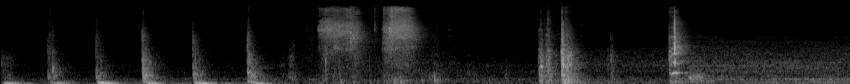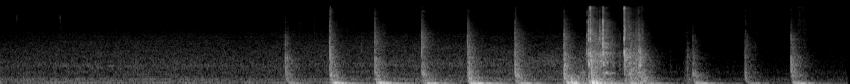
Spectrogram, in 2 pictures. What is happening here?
I walked to the window, moved the curtains, opened the window, walked again and then closed the window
